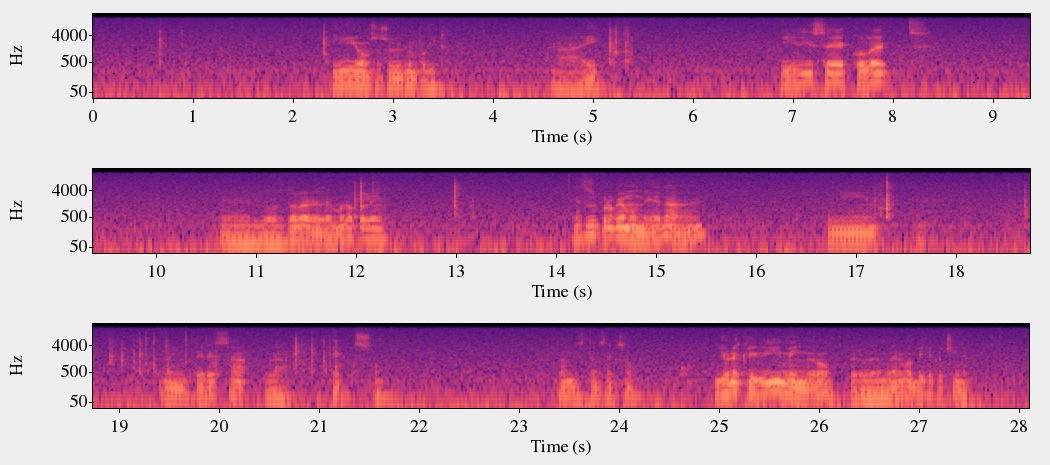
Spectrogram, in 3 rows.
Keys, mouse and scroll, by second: 1.5 click, 2.0 click, 2.4-3.4 ctrl+drag, 3.5 ctrl+middle click, 4.1-5.4 drag, 5.5 alt+Tab, 12.2 alt+Tab, 13.8 Caps_Lock, 14.2 click, 15.6 click, 17.2 alt+Down, 18.8 alt+Escape, 19.2 alt+Down, 20.5-21.5 typing, 24.2-25.0 scroll down 2, 25.1 scroll down 2, 26.1 click, 27.7 click.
